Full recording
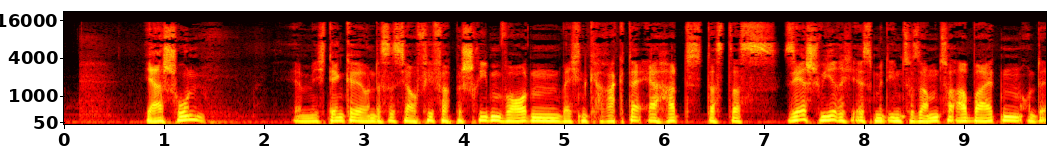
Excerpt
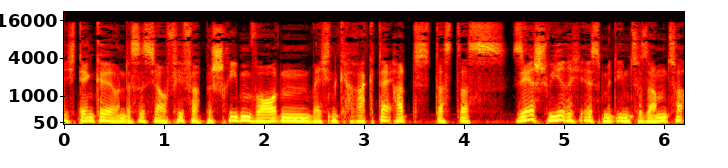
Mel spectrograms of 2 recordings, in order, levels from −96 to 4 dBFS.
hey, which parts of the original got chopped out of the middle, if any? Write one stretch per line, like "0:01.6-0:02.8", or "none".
0:05.8-0:06.0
